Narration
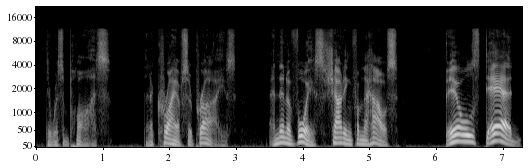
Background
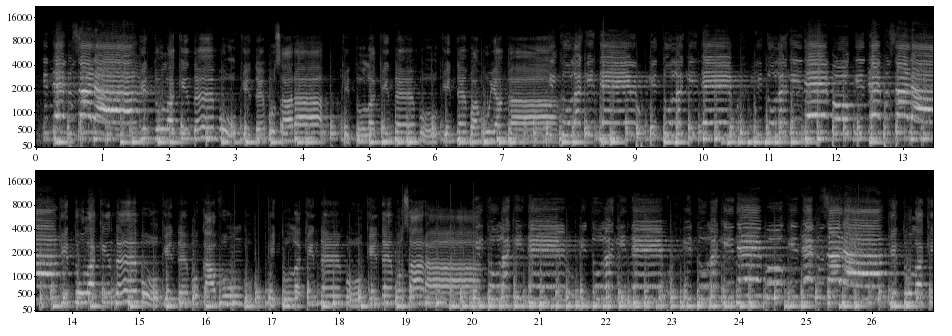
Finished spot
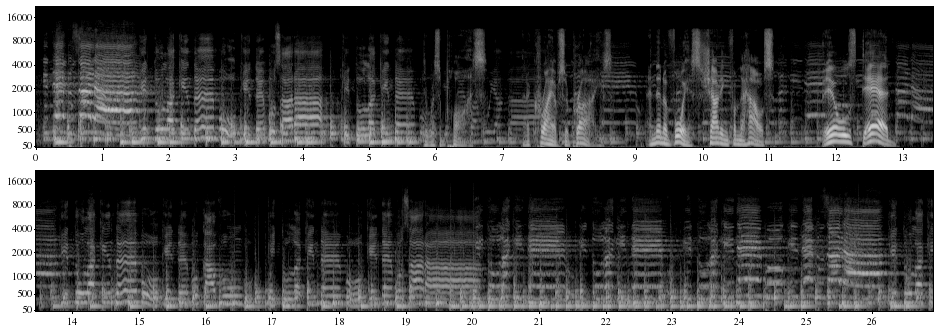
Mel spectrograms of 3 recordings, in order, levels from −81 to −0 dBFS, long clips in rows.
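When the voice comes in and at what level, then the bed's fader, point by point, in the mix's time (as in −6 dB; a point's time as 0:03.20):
5.65 s, −1.5 dB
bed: 0:05.29 −2 dB
0:06.10 −17 dB
0:13.36 −17 dB
0:14.00 −5.5 dB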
